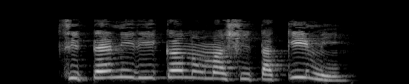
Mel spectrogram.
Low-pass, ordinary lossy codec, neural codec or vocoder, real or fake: 10.8 kHz; MP3, 32 kbps; none; real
